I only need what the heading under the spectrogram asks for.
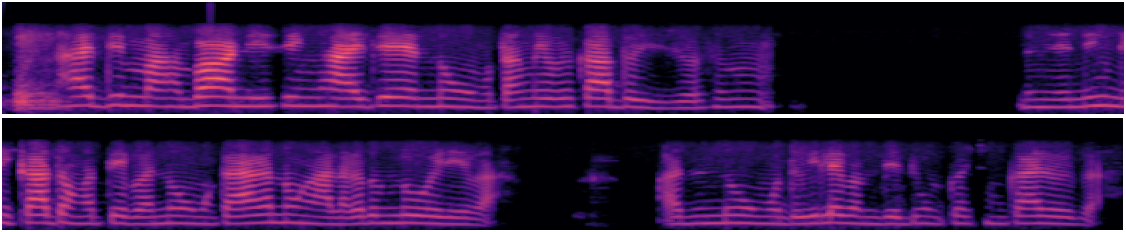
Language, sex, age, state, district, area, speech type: Manipuri, female, 30-45, Manipur, Imphal East, rural, conversation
